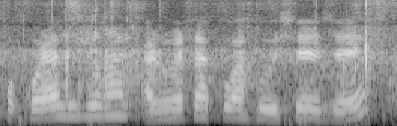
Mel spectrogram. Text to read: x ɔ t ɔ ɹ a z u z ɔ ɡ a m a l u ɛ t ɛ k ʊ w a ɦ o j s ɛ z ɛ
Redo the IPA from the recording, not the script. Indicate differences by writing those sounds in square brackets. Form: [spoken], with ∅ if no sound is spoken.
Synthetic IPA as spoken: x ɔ [k] ɔ ɹ a z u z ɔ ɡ a [n] a [ɹ] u ɛ t [a] k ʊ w a ɦ o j s ɛ z ɛ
